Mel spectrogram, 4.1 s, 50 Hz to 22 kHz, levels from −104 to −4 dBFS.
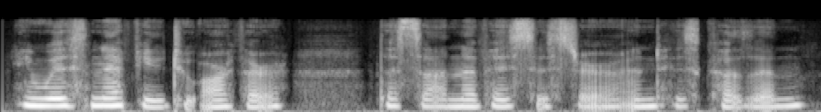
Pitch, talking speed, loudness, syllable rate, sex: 215 Hz, 190 wpm, -18 LUFS, 4.9 syllables/s, female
